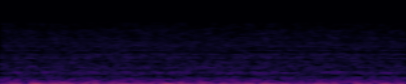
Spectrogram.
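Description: Steady low rumble of a car heard from inside its cabin, with a faint steady hum above it.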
